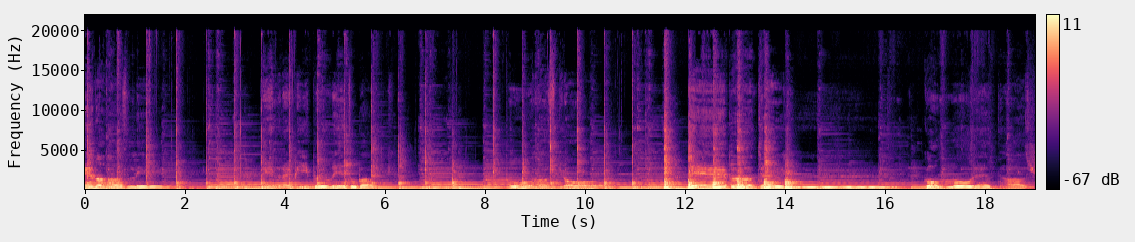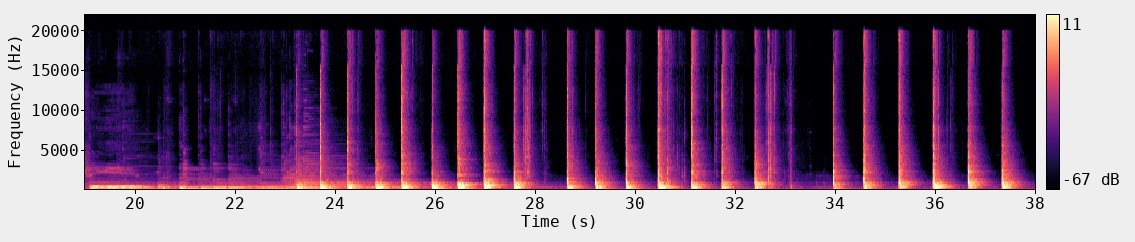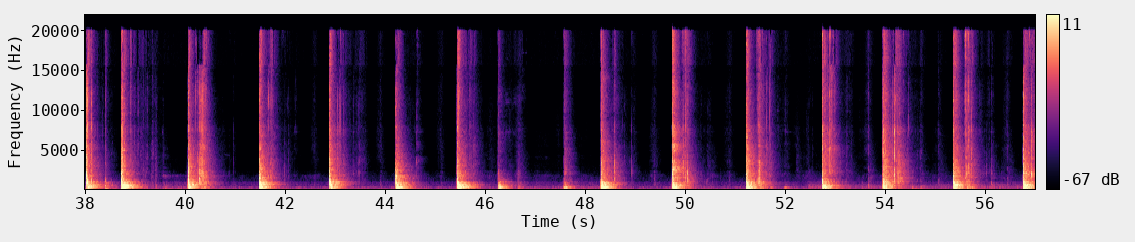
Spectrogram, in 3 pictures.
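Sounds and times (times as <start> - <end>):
axe chopping log: 0.0 - 15.0, 22.7 - 33.3, 34.0 - 39.4, 40.0 - 40.7, 41.5 - 42.1, 42.9 - 43.5, 44.2 - 44.8, 45.4 - 46.8, 47.6 - 48.9, 49.8 - 50.3, 51.2 - 51.9, 52.7 - 54.8, 55.4 - 57.0.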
